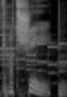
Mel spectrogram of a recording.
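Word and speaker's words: Cait Sith: it's cat she no I am not pronouncing it the way they say it is it's a Scottish name it's cat shei deal with it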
